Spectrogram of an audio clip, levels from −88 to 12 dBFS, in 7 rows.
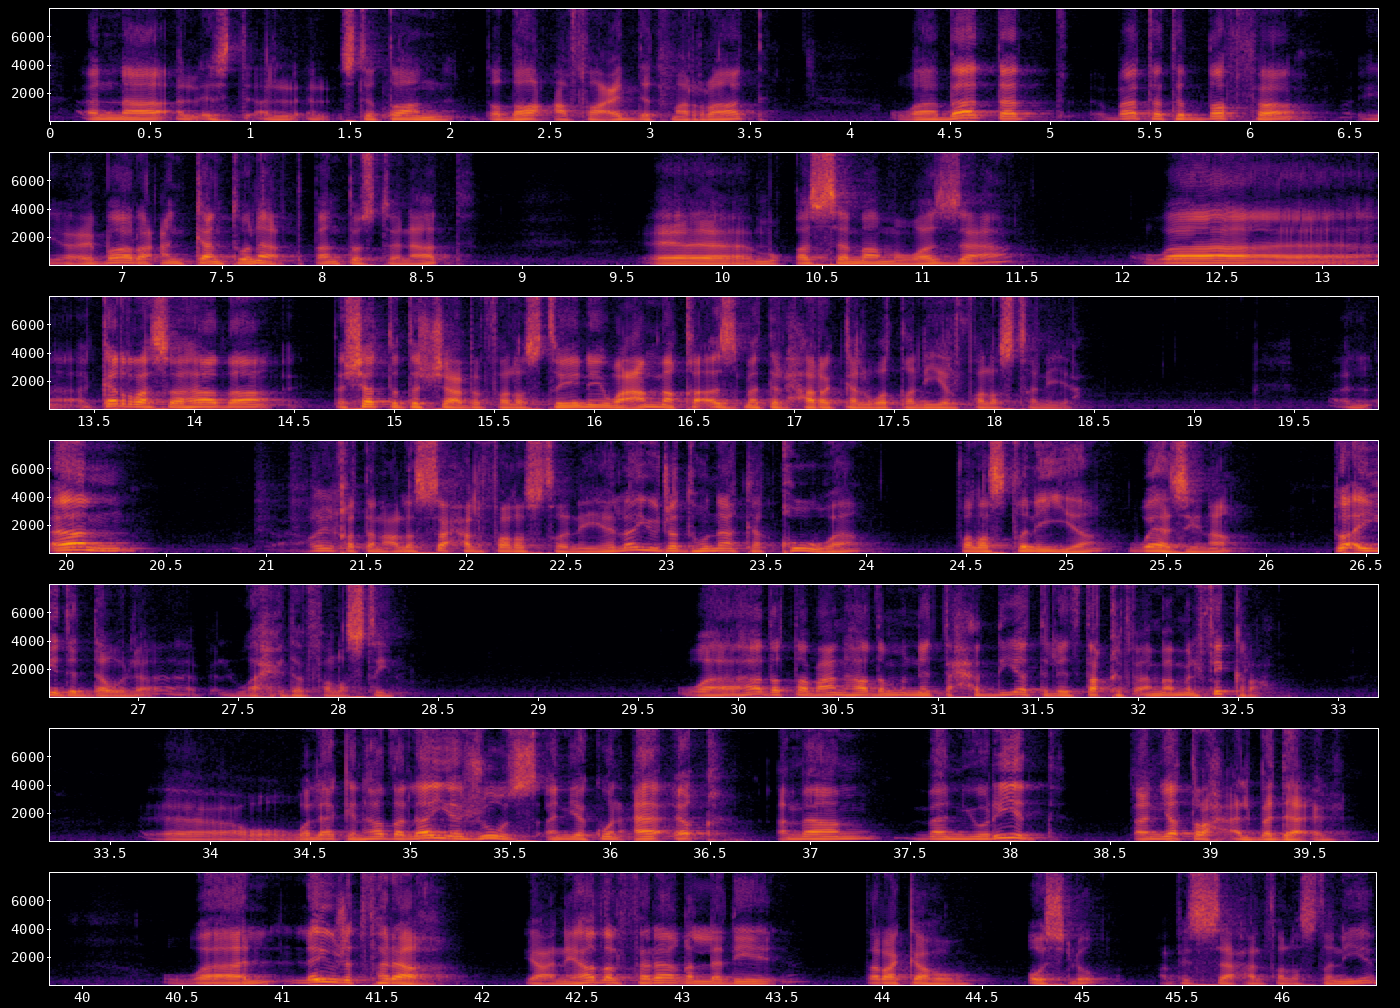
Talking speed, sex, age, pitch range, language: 95 wpm, male, 50-69, 130-165 Hz, Arabic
